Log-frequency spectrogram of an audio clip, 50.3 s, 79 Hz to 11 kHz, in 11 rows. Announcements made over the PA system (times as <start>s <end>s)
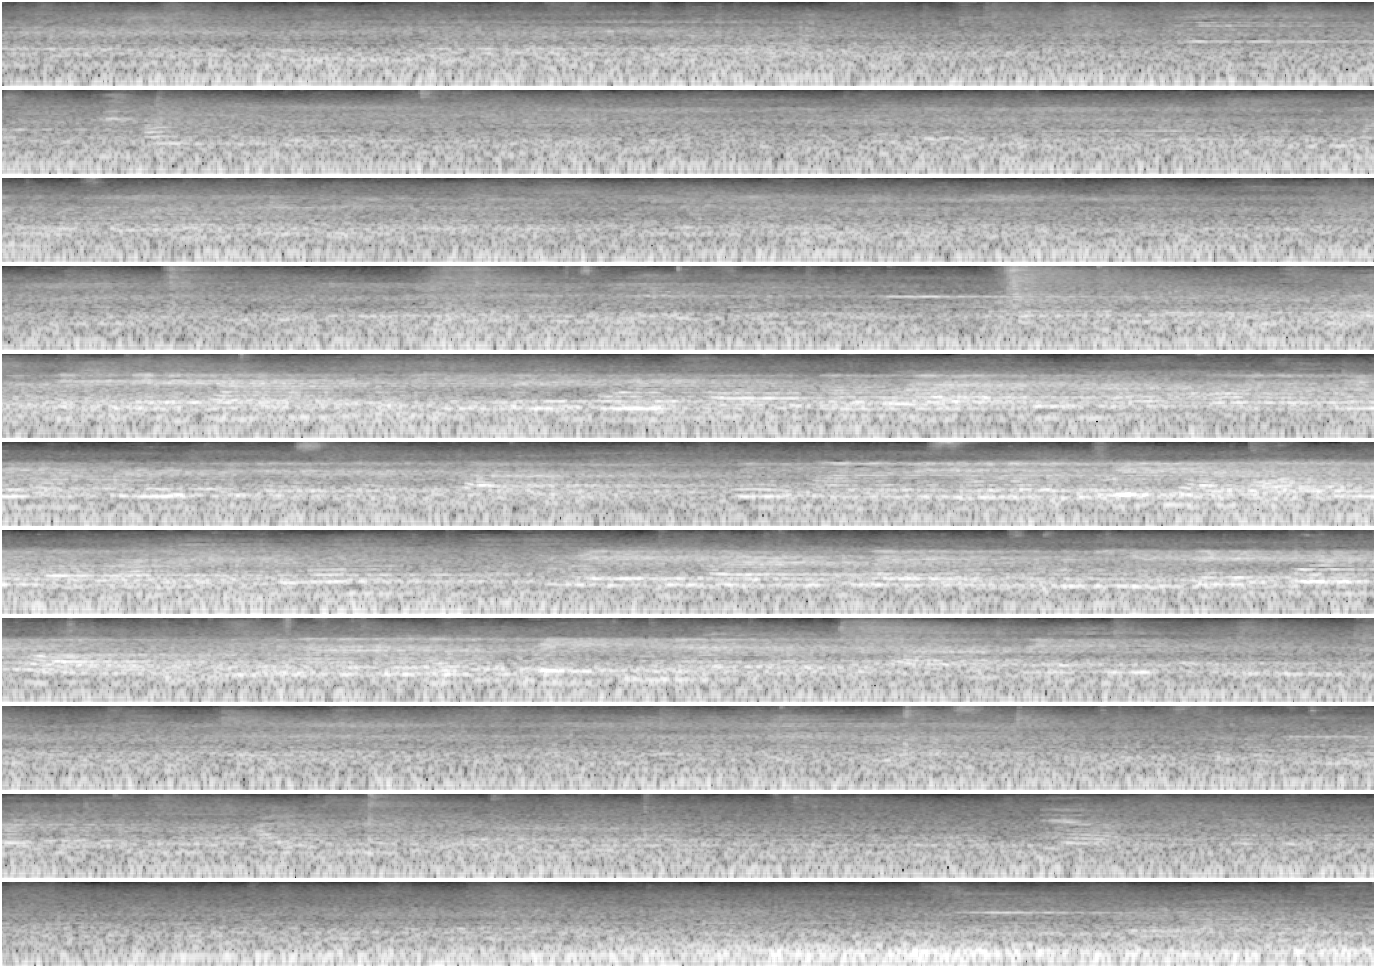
18.2s 36.9s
